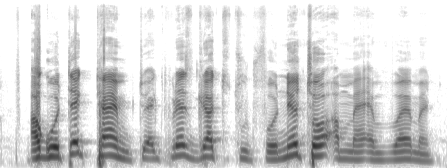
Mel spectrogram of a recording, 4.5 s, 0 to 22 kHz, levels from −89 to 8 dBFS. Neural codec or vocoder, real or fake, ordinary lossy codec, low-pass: none; real; none; 19.8 kHz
